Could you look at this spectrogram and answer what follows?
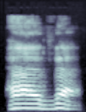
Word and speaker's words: هذا: Dhal, you put the tongue between your teeth. You say dhal. So everybody try with me, please. Dhal. هذا. هذا. هذا. Not like Z.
